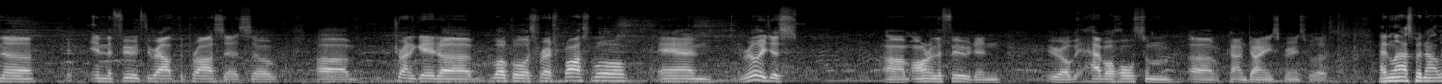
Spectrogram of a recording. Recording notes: Over the Springer Mountain Farms campfire at Charleston Wine + Food.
